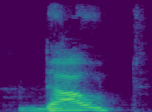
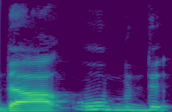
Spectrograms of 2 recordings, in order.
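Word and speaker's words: doubt: डाउट, ये डाउट है, इसमें बी साइलेंट है। इसको हम डाउब्ड नहीं पढ़ेंगे क्योंकि इसमें बी साइलेंट होता है, इसमें बी का उच्चारण नहीं होगा।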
